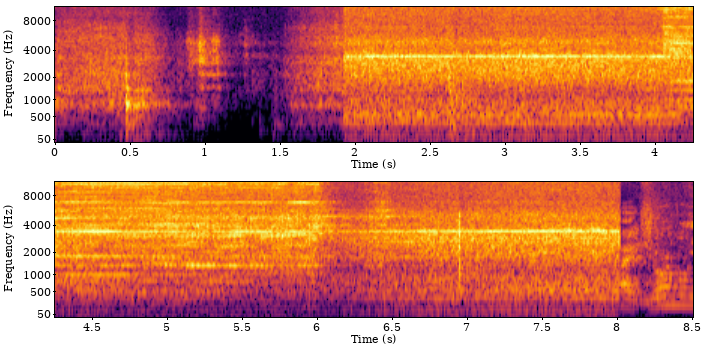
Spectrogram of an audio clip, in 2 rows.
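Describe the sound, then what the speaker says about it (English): Quarter-inch plywood backer board being sawn through, a loud, close, steady cutting noise that starts after a couple of seconds of quiet handling and runs continuously for about six seconds before stopping. "the next step is to cut a backer board to size, about a 1/4 inch plywood here"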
